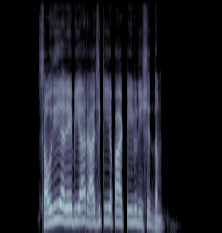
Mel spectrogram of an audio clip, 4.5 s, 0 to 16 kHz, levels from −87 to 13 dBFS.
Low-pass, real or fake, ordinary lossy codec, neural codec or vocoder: 14.4 kHz; fake; none; codec, 44.1 kHz, 3.4 kbps, Pupu-Codec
